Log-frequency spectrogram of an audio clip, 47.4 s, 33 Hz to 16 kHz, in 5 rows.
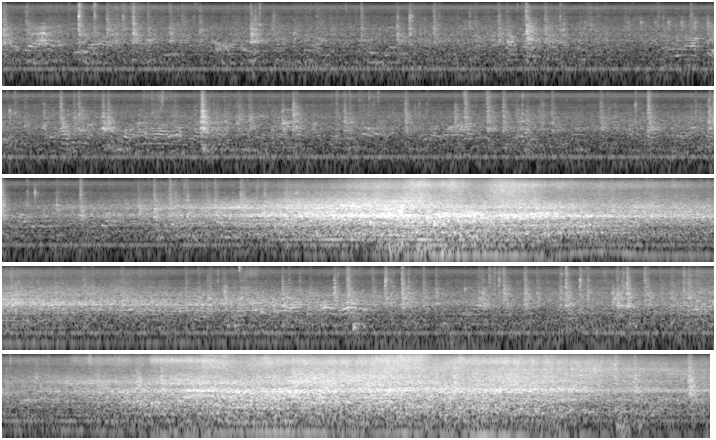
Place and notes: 月眉里, Guanshan Township - Rain and Traffic Sound
Rain and Traffic Sound, In the roadside temple
Zoom H2n MS +XY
